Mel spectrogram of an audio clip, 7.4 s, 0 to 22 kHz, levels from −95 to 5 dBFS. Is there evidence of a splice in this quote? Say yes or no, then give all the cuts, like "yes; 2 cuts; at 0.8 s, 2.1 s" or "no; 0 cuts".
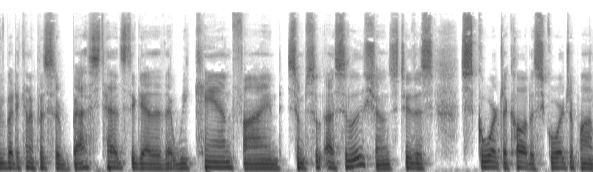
no; 0 cuts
